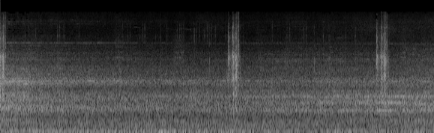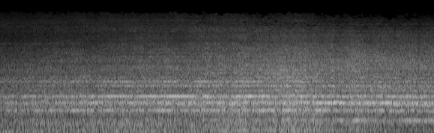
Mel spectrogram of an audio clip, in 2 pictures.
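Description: Electric train running through, a whine of several steady tones that grows louder over the second half. Two sharp clicks come about two seconds apart before it builds.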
